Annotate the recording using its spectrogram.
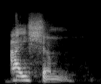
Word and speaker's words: Isham: I think it's Isham. – Isham? Go with whatever you call it. – I'm pretty sure it's Wayne Isham. – Wayne Isham. I'm going to tell you why I picked this video for the list for sure.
